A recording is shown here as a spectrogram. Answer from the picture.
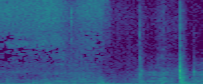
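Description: Faint hiss for about a second, then a few short clicks, the loudest shortly before the end.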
